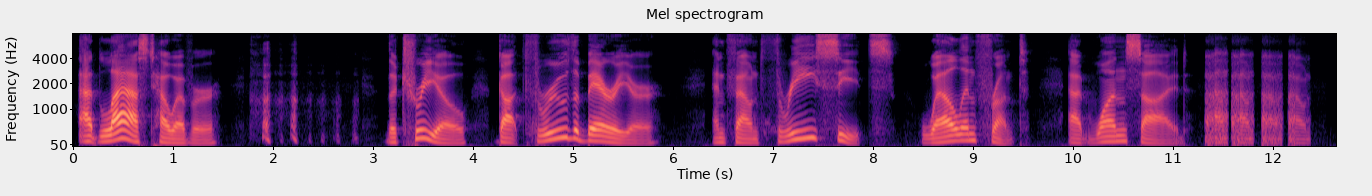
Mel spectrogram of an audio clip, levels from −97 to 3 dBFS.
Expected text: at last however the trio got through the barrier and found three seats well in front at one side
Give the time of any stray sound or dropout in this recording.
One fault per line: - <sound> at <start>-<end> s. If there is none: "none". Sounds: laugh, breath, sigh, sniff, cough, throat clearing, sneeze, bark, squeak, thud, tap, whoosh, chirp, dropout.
- laugh at 1.8-2.9 s
- laugh at 11.3-12.4 s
